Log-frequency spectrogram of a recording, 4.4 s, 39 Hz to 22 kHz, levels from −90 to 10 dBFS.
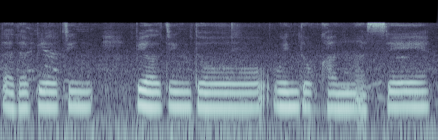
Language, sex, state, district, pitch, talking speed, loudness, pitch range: Nagamese, female, Nagaland, Dimapur, 170 Hz, 95 wpm, -13 LUFS, 165-175 Hz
